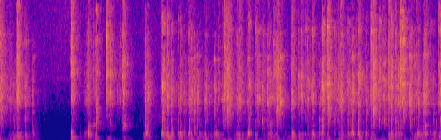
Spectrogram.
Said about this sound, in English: Wow. That is a keyboard, man. I can't edit that out. But you know what? You shouldn't, because there's nothing sounds better than the clackety-clack of a professional typist. But it's, like, a little muffled because it's in the background.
